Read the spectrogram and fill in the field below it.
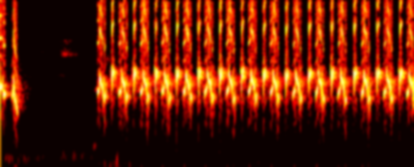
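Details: Sooty-headed bulbul in energetic 'ropel' song, a recording meant as a lure for other bulbuls: one chirp, a short pause, then a fast, steady stream of bubbly, slightly buzzy notes repeated more than twice a second.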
